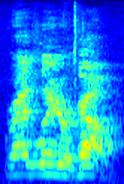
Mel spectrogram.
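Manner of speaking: pilot callout. Pretend. Playful movie callback.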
